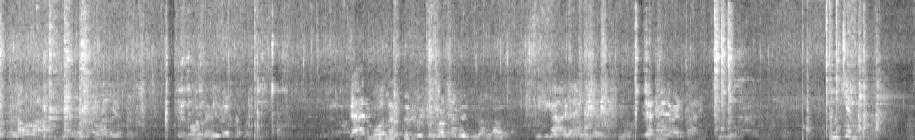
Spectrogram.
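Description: A spoon stirs goat head curry in a pan, with steady scraping and clinking against the metal over a soft sizzle, close and continuous for several seconds.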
